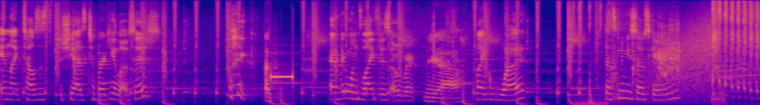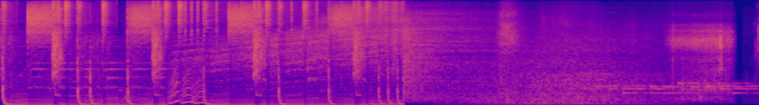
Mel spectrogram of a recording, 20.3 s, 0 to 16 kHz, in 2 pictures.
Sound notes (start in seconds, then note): 3.6 beeps; 9.3 upbeat music; 16.5 sniffling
